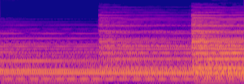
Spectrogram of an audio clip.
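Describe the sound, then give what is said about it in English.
Loud alarm bells ringing in quick succession, each new strike layering bright, sustained metallic tones over the still-humming ones before it. No voices. “Hear the loud alarm bells, brazen bells.”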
